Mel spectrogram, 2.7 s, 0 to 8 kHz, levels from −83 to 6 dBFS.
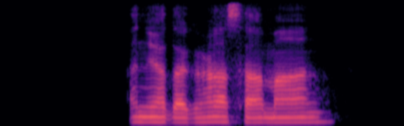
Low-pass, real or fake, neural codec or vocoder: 7.2 kHz; fake; codec, 16 kHz in and 24 kHz out, 0.9 kbps, LongCat-Audio-Codec, fine tuned four codebook decoder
